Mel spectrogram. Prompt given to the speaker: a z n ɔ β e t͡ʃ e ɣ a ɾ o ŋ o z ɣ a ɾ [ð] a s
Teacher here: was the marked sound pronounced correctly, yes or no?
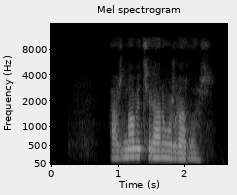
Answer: yes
